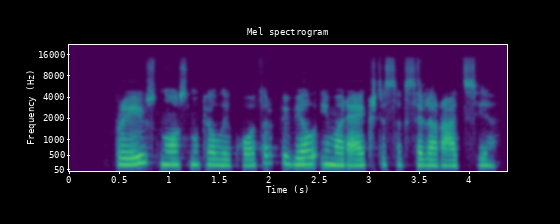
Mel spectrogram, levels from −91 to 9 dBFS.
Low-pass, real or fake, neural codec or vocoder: 14.4 kHz; real; none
